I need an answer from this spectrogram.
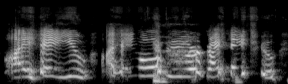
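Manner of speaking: mock the juror's outburst; furious juror. Retelling a juror screaming at the lawyer, mock yell. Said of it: "finally he says".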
